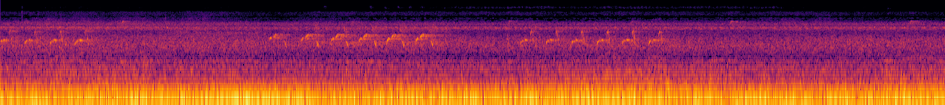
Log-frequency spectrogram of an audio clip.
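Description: A bird calling in three runs of quick, short chirps (one right at the start, one about three seconds in, one a little past five seconds), over a steady low outdoor rumble.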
